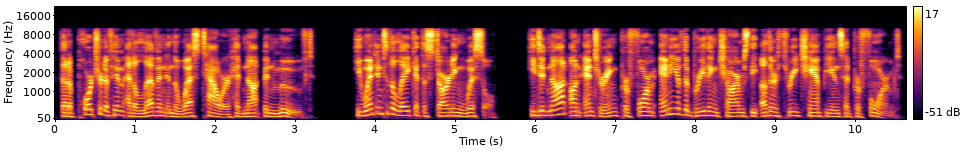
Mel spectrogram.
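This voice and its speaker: A man narrates a long story in a measured, even manner, letting each clause land before the next. His voice sits at a middling pitch and is recorded close and dry, with no room sound. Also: no echo. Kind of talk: scripted narration.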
